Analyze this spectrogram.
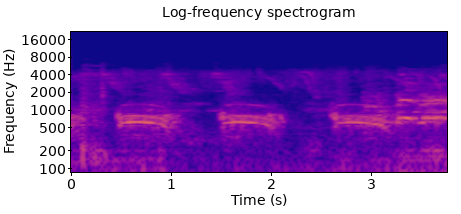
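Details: Zebra dove singing: three drawn-out, purring coos, each about half a second long, repeated about once a second with short gaps between them, over a faint background murmur.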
